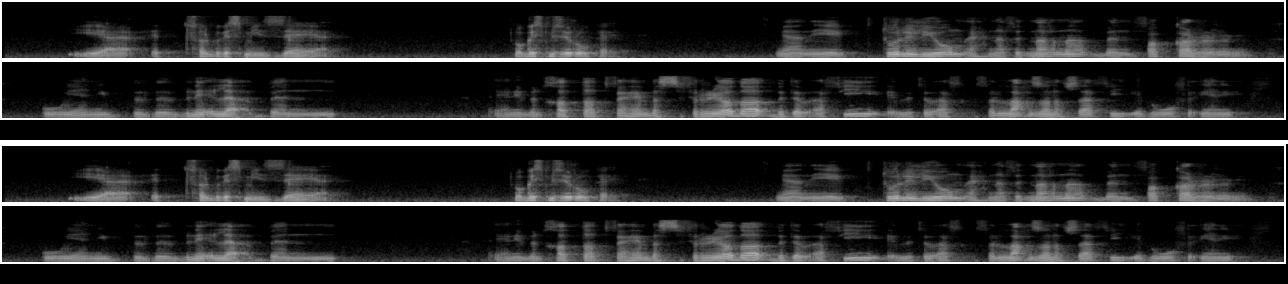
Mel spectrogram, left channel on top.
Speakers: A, on the right; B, on the left.
A: يعني اتصال بجسمي ازاي يعني وجسمي زيرو كده
B: يعني طول اليوم إحنا في دماغنا بنفكر ويعني ب- ب- بنقلق بن يعني بنخطط فاهم بس في الرياضة بتبقى في بتبقى في في اللحظة نفسها في وفي- يعني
